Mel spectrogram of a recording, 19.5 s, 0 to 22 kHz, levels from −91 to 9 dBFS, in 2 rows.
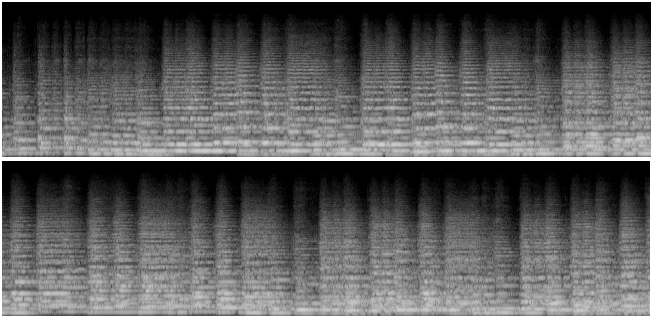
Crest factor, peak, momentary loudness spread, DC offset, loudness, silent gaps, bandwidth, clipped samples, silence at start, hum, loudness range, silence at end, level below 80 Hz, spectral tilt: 14 dB; -4 dBFS; 5 LU; under 0.1%; -17 LUFS; none; 8.6 kHz; under 0.1%; 0 s; none; 1 LU; 0 s; -38 dBFS; -7.5 dB/octave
